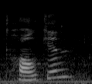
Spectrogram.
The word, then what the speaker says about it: Tolkien: Tolkien? – Yeah.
